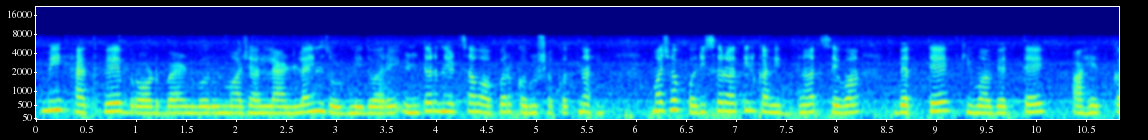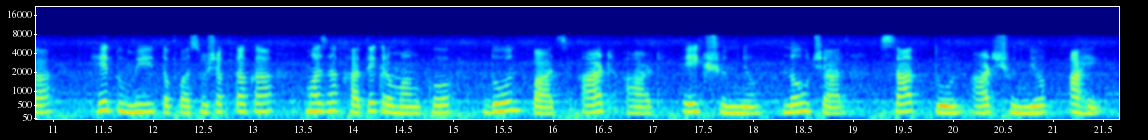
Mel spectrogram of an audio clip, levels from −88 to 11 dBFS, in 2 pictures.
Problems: constant background noise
